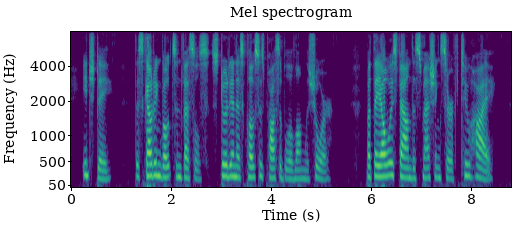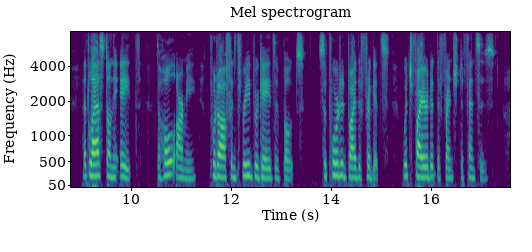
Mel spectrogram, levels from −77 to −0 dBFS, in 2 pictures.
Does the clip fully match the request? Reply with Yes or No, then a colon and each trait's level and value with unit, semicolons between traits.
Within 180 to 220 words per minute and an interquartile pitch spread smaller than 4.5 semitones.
No: average, 170 wpm; average, 3.0 semitones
